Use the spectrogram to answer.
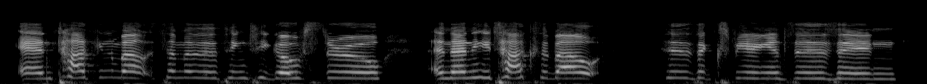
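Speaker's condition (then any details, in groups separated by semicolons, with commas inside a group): Spastic quadriplegic cerebral palsy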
